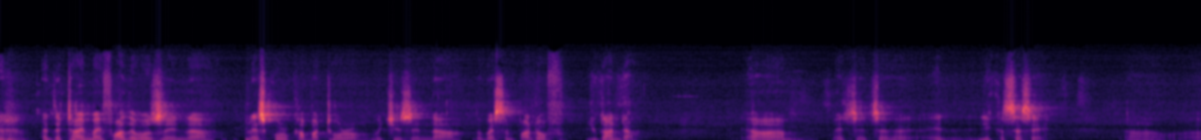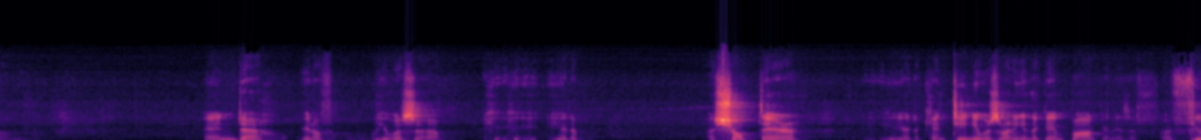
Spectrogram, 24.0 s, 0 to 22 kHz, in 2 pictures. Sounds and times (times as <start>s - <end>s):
Speech: 0.0s - 6.4s, 7.4s - 10.5s, 11.2s - 12.4s, 14.1s - 17.9s, 19.1s - 20.0s, 20.7s - 24.0s.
